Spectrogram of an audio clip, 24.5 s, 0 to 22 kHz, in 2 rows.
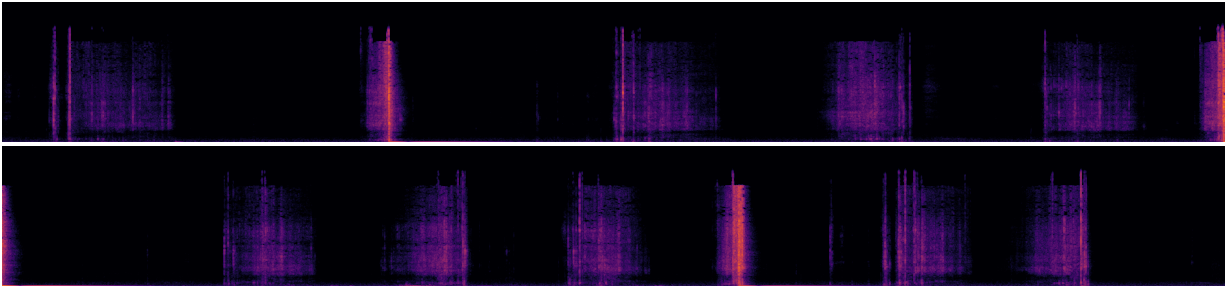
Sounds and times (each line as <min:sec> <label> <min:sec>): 0:00.5 Medium tape measure drawn out and retracted 0:01.8
0:03.6 Medium tape measure drawn out and retracted 0:04.9
0:06.1 Medium tape measure drawn out and retracted 0:07.2
0:08.2 Medium tape measure drawn out and retracted 0:09.2
0:10.4 Medium tape measure drawn out and retracted 0:11.4
0:12.0 Medium tape measure drawn out and retracted 0:13.5
0:14.5 Medium tape measure drawn out and retracted 0:15.4
0:16.2 Medium tape measure drawn out and retracted 0:17.0
0:17.9 Medium tape measure drawn out and retracted 0:18.8
0:19.4 Medium tape measure drawn out and retracted 0:23.2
